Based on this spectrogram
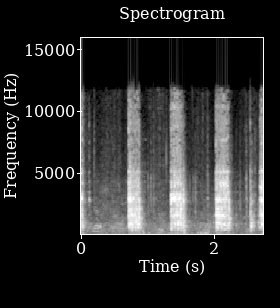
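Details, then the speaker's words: Pole lathe, treadle and rope driven, roughing-out gouge on a split ash chair-leg blank: loud raspy cutting bursts about every two-thirds of a second with heavy chatter on the out-of-round wood. "takes off quite a lot of work quite quickly. And as it gets rounder, you can hear a change in the note of the chisel."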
